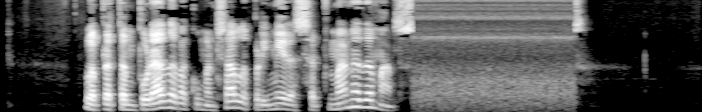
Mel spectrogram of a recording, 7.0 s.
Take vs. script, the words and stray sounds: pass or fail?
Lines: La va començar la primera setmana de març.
fail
